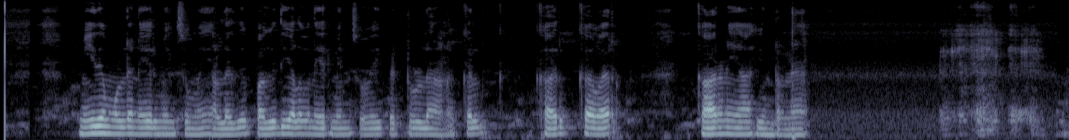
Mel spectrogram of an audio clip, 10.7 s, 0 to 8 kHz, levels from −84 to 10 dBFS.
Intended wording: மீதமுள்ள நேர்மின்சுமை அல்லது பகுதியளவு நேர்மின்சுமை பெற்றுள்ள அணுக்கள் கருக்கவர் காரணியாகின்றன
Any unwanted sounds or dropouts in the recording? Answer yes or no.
yes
